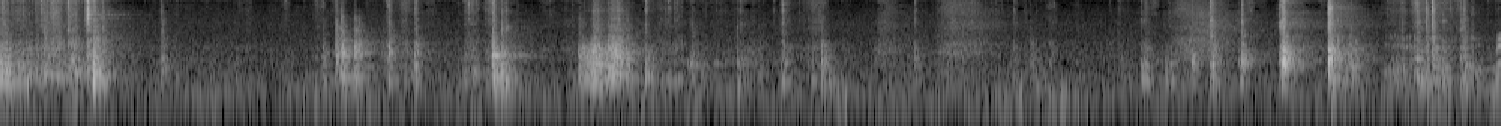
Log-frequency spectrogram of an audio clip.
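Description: Thin embossed metal heat shield being handled and pushed up against a car's underbody, crinkling and knocking in scattered bursts, with a run of sharper knocks near the end.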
